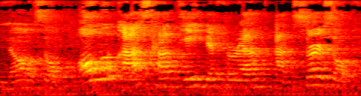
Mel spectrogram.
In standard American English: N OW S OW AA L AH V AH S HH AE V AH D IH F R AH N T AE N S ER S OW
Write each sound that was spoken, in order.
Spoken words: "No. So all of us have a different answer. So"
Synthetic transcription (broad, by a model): N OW S OW AA L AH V AH S HH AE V AH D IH P R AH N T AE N S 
